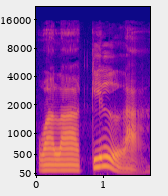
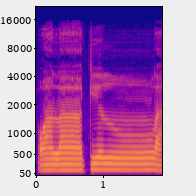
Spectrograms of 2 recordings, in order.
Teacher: tidak ada dengungnya langsung nunnya masuk ke huruf lam tanpa ada suara berdengung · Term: idgham bila ghunah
